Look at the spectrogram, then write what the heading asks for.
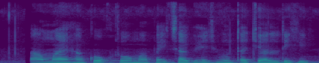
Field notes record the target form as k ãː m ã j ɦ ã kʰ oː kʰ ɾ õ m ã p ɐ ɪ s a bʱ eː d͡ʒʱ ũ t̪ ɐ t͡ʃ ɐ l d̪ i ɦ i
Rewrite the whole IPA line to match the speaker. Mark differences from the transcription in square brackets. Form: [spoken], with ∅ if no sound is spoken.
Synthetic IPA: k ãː m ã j ɦ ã [k] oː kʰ ɾ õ m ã p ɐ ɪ s a bʱ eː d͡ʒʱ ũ t̪ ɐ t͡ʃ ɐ l d̪ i ɦ i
